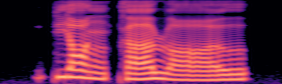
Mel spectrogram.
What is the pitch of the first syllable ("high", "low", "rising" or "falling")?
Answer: falling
